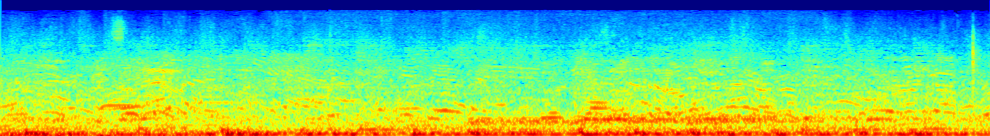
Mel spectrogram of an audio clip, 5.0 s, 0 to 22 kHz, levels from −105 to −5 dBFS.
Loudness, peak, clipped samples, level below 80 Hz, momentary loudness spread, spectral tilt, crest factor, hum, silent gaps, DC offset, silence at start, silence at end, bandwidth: -20 LUFS; -4 dBFS; under 0.1%; -20 dBFS; 3 LU; -8 dB/octave; 14 dB; none; none; under 0.1%; 0 s; 0 s; 8.6 kHz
